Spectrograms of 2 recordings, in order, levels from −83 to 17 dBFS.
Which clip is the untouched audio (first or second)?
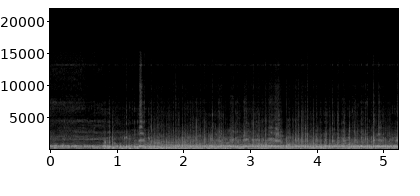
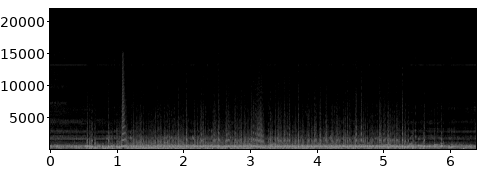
second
